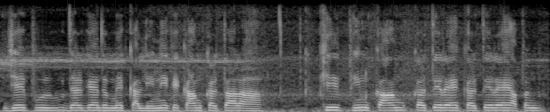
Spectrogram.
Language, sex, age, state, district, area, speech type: Hindi, male, 60+, Uttar Pradesh, Mirzapur, urban, spontaneous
